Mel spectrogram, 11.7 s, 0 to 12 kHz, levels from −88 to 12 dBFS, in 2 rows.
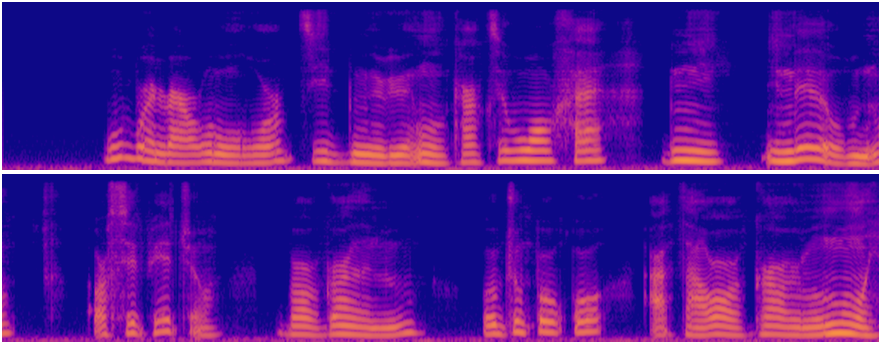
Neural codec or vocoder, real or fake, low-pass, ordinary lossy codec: autoencoder, 22.05 kHz, a latent of 192 numbers a frame, VITS, trained on many speakers; fake; 9.9 kHz; none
